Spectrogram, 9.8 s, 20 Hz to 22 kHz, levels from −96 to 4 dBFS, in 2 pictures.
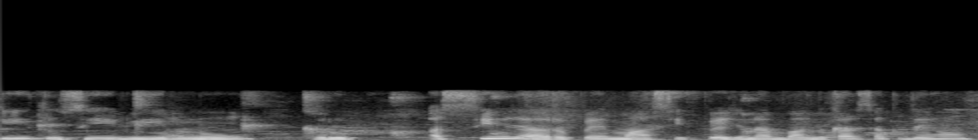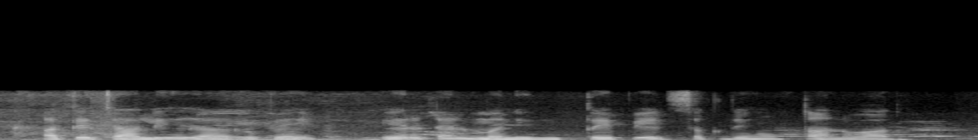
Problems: continuous background conversations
